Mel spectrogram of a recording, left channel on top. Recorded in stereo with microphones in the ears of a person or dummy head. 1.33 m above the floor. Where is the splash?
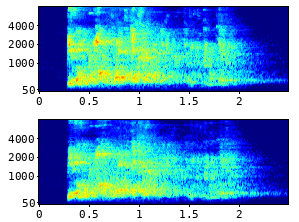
70° left (ahead or behind), 5 m.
